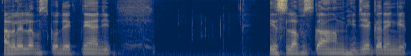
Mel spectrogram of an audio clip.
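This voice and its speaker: Spelling out letters and vowel marks one at a time in a drawn-out way, a Quran recitation teacher with an Urdu accent then speeds up to go over the rules. His voice is mid-range with little pitch movement, in a dry recording.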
